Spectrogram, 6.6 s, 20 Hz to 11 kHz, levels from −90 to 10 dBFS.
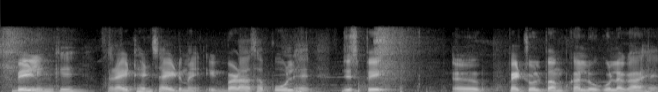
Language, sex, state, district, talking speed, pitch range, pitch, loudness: Hindi, male, Gujarat, Valsad, 175 wpm, 115-135 Hz, 120 Hz, -21 LUFS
